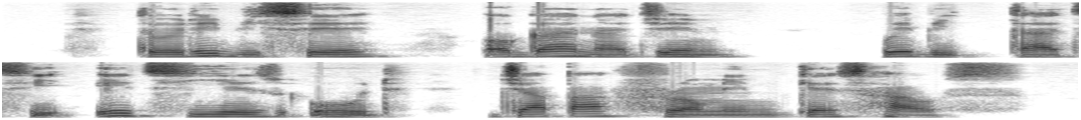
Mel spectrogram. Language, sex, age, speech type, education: Nigerian Pidgin, male, 15-29, spontaneous, tertiary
